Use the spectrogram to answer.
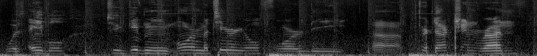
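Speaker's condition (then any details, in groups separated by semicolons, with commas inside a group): Cerebral palsy, mild; speech sometimes affected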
